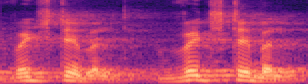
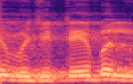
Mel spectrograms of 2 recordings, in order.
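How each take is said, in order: First: ویجیٹیبل as "vej-tebal"; lower-pitched "VEJ-tbl" for ویجیٹیبل; correct vegetable. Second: ویجیٹیبل as "vi-ji-table"; four syllables in ویجیٹیبل, ending like table; mispronounced vegetable. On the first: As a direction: drop the middle vowel of ویجیٹیبل. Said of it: "یہ ویجیٹیبل نہیں ہے". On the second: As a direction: sound every vowel in ویجیٹیبل. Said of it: "ویجیٹیبل نہیں ہے". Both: Shown as a demonstration.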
